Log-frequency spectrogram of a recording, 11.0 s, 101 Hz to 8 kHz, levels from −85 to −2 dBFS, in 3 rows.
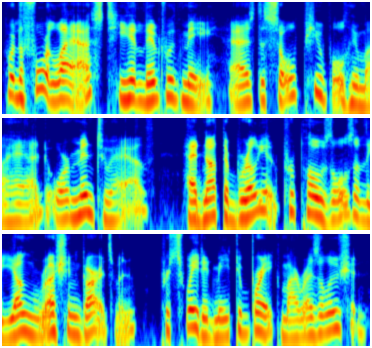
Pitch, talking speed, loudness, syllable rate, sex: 170 Hz, 195 wpm, -19 LUFS, 4.6 syllables/s, male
